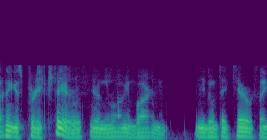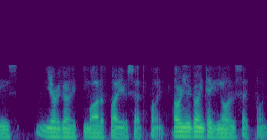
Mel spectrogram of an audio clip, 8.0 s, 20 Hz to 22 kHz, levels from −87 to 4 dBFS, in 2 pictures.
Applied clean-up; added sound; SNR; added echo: neural mask model DeepFilterNet 3.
